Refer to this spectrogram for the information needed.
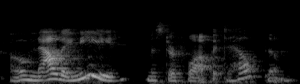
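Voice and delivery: ordinary delivery

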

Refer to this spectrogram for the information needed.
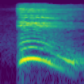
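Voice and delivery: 이 starting high and falling sharply; fourth tone. Shown as a demonstration. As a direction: Mandarin fourth tone on 이. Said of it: "한번 사성으로 해보겠습니다".

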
